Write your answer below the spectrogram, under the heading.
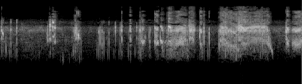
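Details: Swiftlets in a lure recording of rainy-season mating calls: dense, buzzy twittering chirps, high-pitched and overlapping, in irregular bursts with a louder sustained chatter near the end.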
